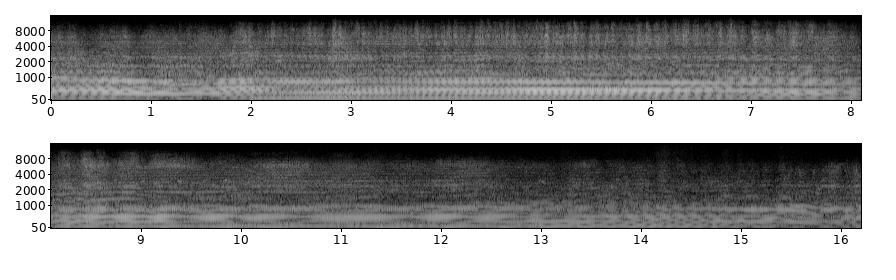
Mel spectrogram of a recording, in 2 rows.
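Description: Engine and propeller of a radio-controlled Top Flite F4U Corsair model in flight, a steady droning note. It dips in pitch about a second in, then slowly falls in pitch and fades over the second half as the plane flies away.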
